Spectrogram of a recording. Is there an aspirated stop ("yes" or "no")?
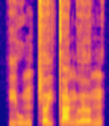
no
